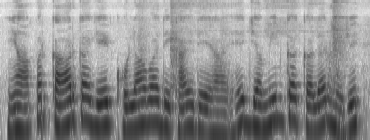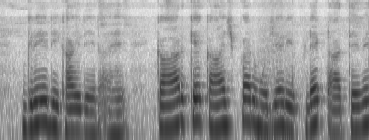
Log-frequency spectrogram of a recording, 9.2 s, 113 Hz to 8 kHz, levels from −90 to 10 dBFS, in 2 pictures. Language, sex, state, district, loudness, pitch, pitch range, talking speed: Hindi, male, Chhattisgarh, Rajnandgaon, -16 LUFS, 170 Hz, 155-185 Hz, 180 wpm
